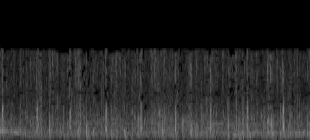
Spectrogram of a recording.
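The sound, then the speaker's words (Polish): Applause at a religious gathering: a crowd claps steadily and briskly through the whole clip at an even level, with no pauses. “I brawa dla Matki Bożej, która jest gospodarzem dzisiejszego spotkania.”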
